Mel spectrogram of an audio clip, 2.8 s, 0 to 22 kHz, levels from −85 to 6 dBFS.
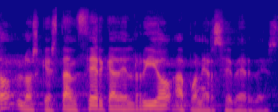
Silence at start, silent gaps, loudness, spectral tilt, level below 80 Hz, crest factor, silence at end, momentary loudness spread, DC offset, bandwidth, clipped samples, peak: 0 s; none; -34 LUFS; -4 dB/octave; -70 dBFS; 20 dB; 0 s; 7 LU; under 0.1%; 16 kHz; under 0.1%; -14 dBFS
